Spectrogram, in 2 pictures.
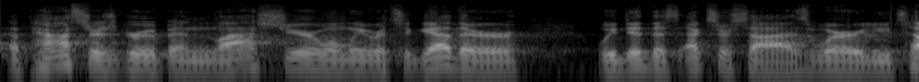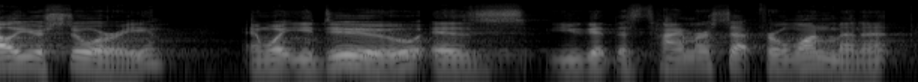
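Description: A man preaching as a pastor in an informal, earnest, conversational way, repeating phrases for rhythm as he tells stories. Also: mid-range voice. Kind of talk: conversational sermon with prayer and storytelling. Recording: long hall reverb.

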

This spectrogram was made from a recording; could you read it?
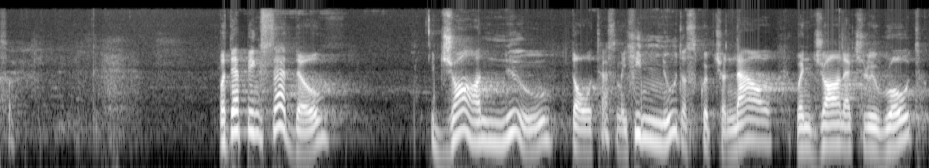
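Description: A man, a native Korean speaker with a Korean accent, delivers a teaching sermon as a pastor, phrasing deliberately, repeating key words and checking in with questions. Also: mid-range voice, a bit bright. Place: large hall, speaking to a congregation. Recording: long hall reverb.

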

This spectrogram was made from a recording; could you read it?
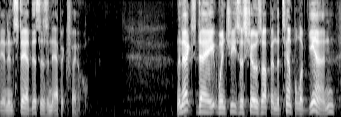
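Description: Bright, higher-pitched man preaching a sermon. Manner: conversational, wry, rhetorical questions.

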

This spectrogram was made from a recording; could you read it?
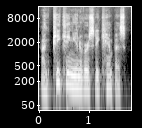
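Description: A middle-aged American man talks in an earnest, conversational manner as an interviewed pastor. His mid-pitched voice has a gravelly creak, and the sound is dry, with little room around it. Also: brisk, no room sound. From Illinois, United States. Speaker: missions and outreach pastor, interview guest. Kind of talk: conversational personal storytelling.

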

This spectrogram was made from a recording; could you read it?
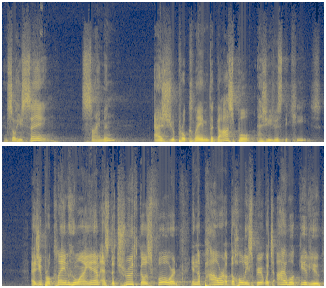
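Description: A man's voice: sits high, a little slow, long reverb tail. A man preaching a sermon, building emphasis and sometimes restarting his words. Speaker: pastor.

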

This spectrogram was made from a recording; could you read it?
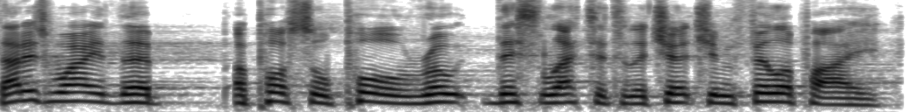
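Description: A man's voice: on the high side, steady tone, moderate pace, long reverb tail. A man with an English accent, a guest preacher delivering an earnest sermon with emphatic build-ups. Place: church sanctuary.

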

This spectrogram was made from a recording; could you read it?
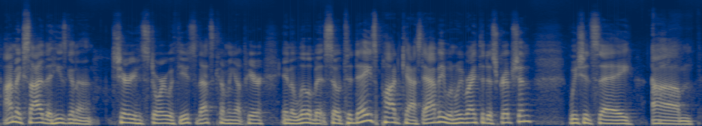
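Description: Pastor guy hosting a podcast, mid-pitch voice, joking around and rambling. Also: moderate pace. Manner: playful, rambling, laughs often. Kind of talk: casual podcast chat.

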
